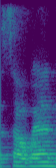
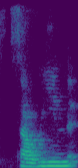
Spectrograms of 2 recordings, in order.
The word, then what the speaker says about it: Samhain: Yeah, so Halloween is basically rooted in Celtic traditions, and specifically the Samhain or Samhain. It's pronounced slightly differently in different dialects, but that is it was a time when the veil was said to be at its thinnest.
